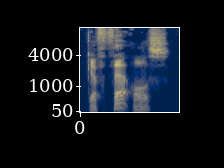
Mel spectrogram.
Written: Gephtheos

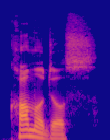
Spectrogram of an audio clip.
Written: Commodus

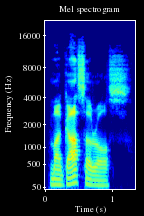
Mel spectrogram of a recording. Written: Magassaros

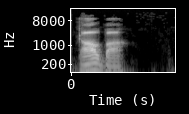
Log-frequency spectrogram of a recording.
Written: Galba

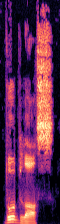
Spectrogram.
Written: Byblos

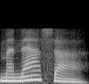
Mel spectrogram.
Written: Manasseh

